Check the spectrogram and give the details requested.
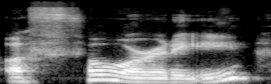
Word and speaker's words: authority: to know is that my stress is going to be on the second syllable these other syllables will be short so Authority I want to make sure I'm lengthening on the Thor for many people a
